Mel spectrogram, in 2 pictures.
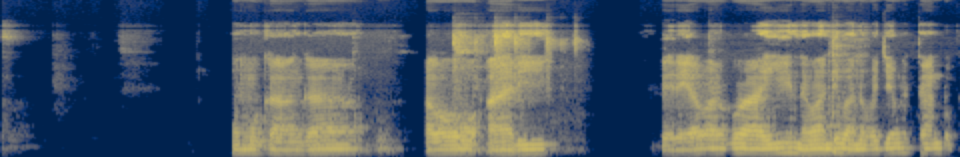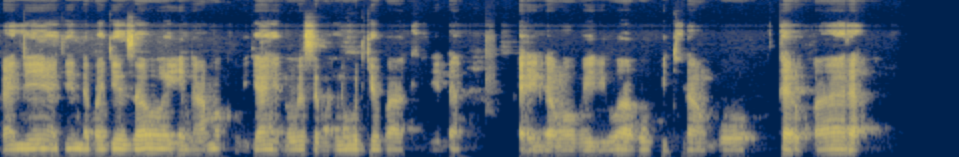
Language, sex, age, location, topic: Kinyarwanda, male, 18-24, Kigali, health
